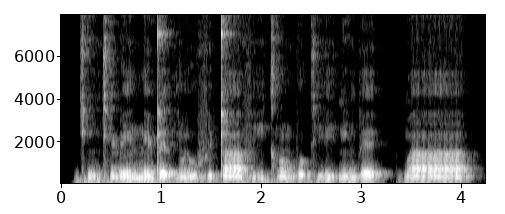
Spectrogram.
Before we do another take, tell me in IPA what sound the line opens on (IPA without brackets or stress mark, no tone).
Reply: ɡʱ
